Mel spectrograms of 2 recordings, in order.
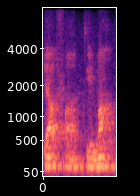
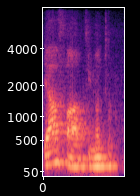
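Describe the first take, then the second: First: The name ends plainly without a tu syllable. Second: The name ends with an added tu syllable. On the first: The name is said on its own, as in speech. "ഫാത്തിമ എന്നേ വിളിക്കൂ" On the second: The name is read joined to the following words. "അവസാനം താ നമ്മൾ ചേർത്തി ഓതുമ്പോൾ മാത്രം ഉച്ചരിക്കും"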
